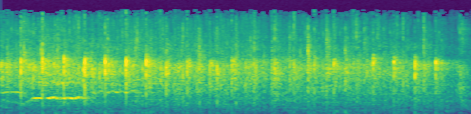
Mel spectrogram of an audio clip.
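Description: People at a morning worship gathering clap steadily for several seconds for a recently engaged couple, a dense, even patter of many hands, with a few faint voices mixed in.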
